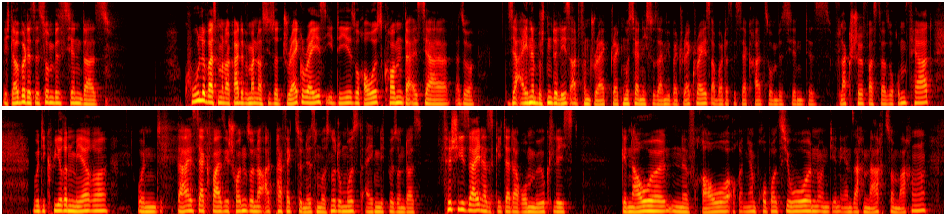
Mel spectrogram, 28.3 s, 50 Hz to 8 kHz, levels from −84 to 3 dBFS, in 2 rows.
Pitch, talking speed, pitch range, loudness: 135 Hz, 205 wpm, 120-145 Hz, -32 LUFS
